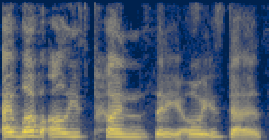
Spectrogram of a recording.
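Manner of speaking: laughing while speaking. Speaker explains what set her off, giggling while talking. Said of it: "I'm giggling at".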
